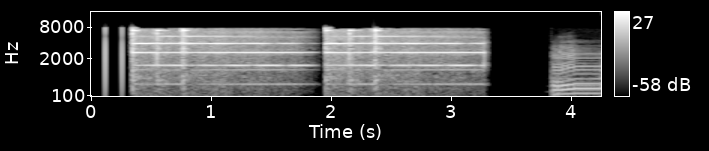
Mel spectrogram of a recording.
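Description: Electronic bell-like chime sound effect of an intro logo: two short clicks, then two sustained ringing tones of about a second and a half each, with a few brighter strikes within each tone. Music starts just before the end.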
